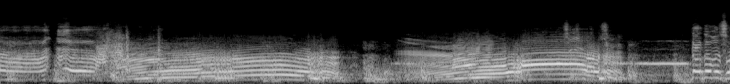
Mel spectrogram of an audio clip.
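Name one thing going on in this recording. A cow moos loudly and long.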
